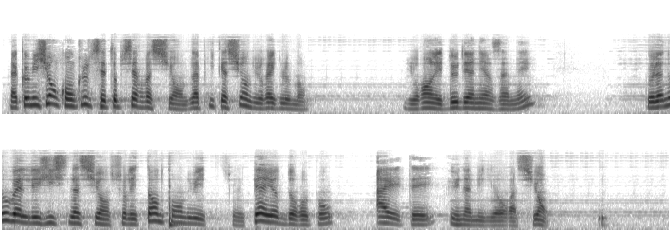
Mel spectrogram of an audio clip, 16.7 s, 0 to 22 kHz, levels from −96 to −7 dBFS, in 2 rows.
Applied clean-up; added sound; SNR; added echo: neural separator model SepFormer DNS4.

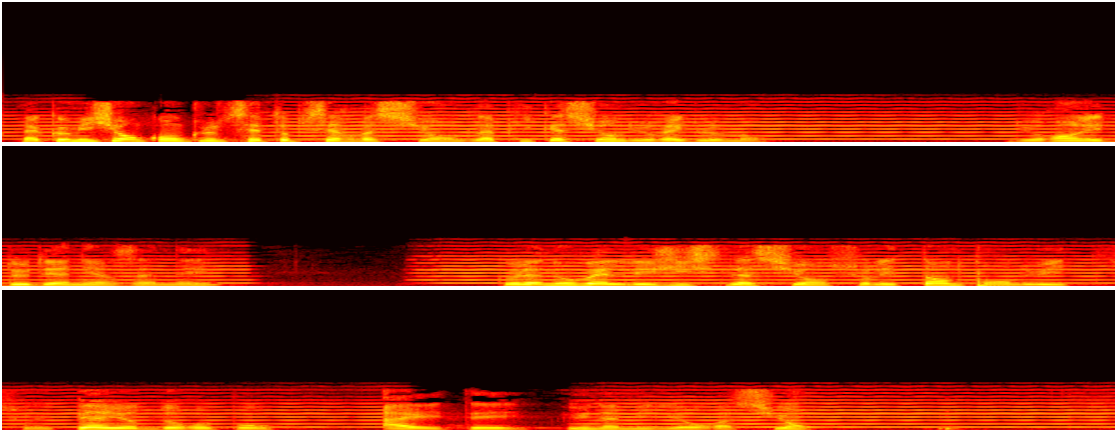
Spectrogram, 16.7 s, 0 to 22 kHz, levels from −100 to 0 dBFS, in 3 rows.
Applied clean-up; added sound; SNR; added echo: none; Bowed string instrument; 10 dB; none.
